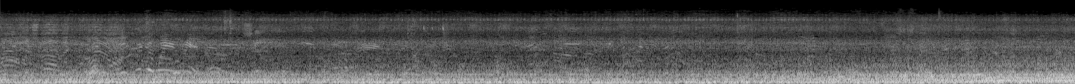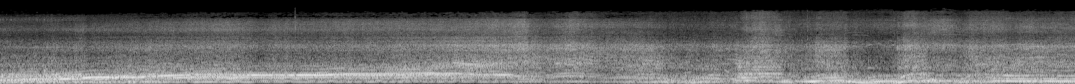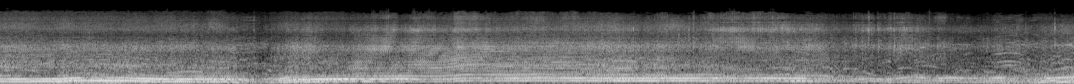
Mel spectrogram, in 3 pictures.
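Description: Ford and Dodge pickup truck engines at full throttle, racing side by side through a flooded mud pit; from about ten seconds in the engine pitch climbs steadily for several seconds as they accelerate, over the wash of spraying mud and water. In the second half an engine holds high, steady revs with a couple of brief dips.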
